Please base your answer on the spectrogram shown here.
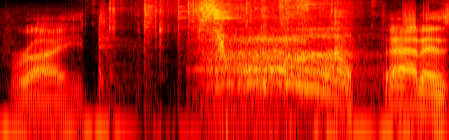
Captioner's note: Aaron grunts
